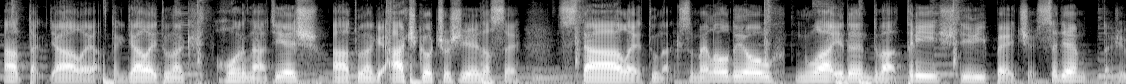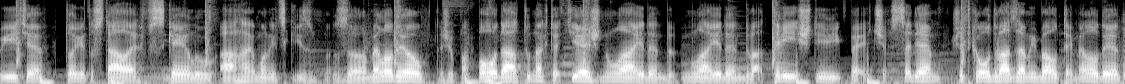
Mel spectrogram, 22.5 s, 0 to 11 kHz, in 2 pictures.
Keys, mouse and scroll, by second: 0.5 ctrl+middle click, 0.5 ctrl+scroll up 2, 2.6 scroll down 2, 4.6 click, 5.1 click, 5.8 click, 7.1 scroll down 2, 13.1 click, 14.7 click, 15.0 scroll down 2, 15.2 scroll up 2, 15.7 scroll down 2.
